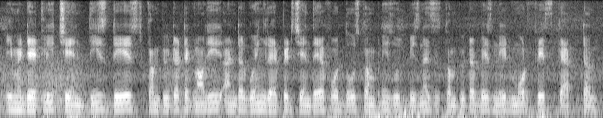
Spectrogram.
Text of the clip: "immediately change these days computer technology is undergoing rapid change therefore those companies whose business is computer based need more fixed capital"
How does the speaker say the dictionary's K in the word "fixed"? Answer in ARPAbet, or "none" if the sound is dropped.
none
